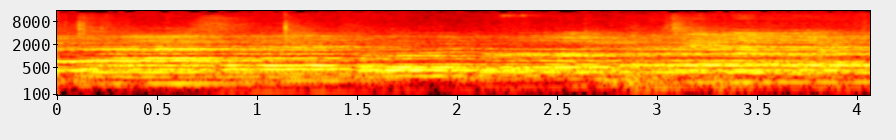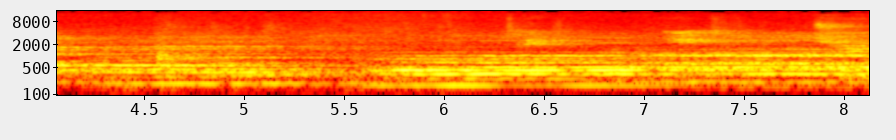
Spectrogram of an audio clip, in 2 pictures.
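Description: A group of voices singing a hymn in slow, held notes, with a short breath-like dip about five and a half seconds in.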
